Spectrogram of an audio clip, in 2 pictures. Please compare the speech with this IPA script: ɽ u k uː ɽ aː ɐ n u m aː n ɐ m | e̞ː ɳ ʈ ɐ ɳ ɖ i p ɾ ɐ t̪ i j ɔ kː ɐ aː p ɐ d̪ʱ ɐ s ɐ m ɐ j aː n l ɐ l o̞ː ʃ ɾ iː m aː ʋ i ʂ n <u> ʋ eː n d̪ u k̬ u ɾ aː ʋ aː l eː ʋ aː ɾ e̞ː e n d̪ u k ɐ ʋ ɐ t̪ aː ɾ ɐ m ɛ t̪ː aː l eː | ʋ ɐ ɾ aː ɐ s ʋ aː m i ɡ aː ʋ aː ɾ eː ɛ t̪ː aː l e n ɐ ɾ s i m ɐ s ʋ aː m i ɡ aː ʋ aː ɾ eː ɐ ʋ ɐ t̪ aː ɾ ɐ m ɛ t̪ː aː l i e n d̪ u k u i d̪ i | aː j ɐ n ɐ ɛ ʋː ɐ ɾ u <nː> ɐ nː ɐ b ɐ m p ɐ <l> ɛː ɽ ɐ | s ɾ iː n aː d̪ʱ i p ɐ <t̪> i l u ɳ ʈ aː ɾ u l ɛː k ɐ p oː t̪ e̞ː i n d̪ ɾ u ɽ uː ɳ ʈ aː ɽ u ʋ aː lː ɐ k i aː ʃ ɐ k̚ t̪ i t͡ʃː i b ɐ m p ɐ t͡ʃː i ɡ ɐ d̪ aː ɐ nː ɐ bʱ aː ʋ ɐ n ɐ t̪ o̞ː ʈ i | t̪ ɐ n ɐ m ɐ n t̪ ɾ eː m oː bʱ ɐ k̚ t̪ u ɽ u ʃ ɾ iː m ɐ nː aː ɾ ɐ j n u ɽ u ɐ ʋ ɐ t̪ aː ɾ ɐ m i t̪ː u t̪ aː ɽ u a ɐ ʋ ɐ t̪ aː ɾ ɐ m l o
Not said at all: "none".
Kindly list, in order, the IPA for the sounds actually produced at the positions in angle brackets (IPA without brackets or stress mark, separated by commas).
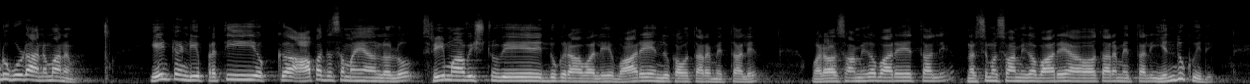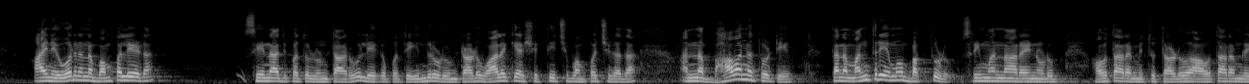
u, n, l, t̪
